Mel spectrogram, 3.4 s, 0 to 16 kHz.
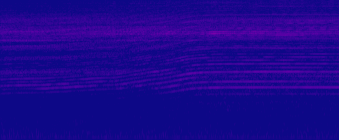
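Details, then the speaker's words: JSDA JD8500B micromotor drill on a test hookup to a power station with the DIN socket fault not yet fixed: thin high whir that holds steady, then climbs in pitch as speed is turned up; it spins smoothly with no grinding or stutter. "yes I [Music] can can I change direction it stopped it clicked and it reverse so looks like it's working"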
